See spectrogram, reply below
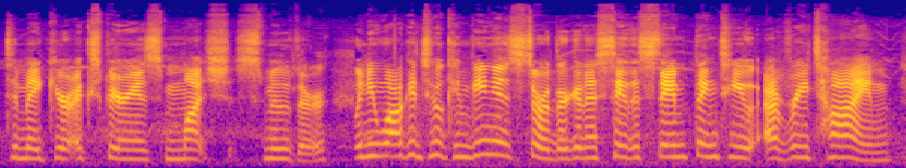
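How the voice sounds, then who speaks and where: Bright-voiced American woman explaining. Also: a little high, brisk. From United States. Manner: friendly, explains patiently, laughs easily. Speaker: guest language guide. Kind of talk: casual explanatory chat.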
